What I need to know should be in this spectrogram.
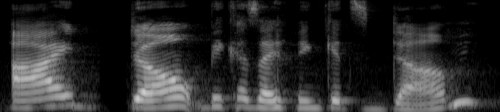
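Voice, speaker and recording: A young woman co-hosting a podcast in casual conversation, animated and given to acting out asides. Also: a little high, unhurried. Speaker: podcast co-host.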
